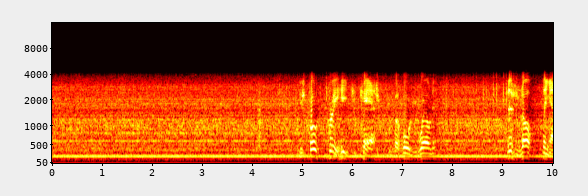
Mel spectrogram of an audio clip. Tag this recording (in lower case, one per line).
speech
